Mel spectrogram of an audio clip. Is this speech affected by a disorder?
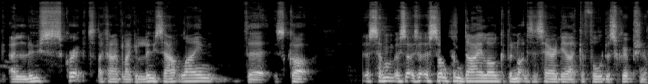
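Yes: stutter; speech impediment; disfluent moment noted during this recording; makes recording podcasts difficult, still runs own podcast; here repeated sounds, repeated words, prolonged sounds.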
